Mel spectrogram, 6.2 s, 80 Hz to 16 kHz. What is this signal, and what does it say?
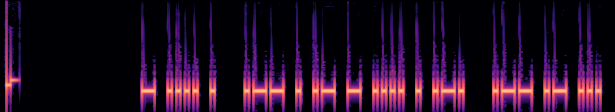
Morse code, heard as a keyed tone, about 28 wpm, 700 Hz. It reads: THE WEATHER WAS
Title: Sentences from Top 1000 Words - Review Part 5 - 28wpm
